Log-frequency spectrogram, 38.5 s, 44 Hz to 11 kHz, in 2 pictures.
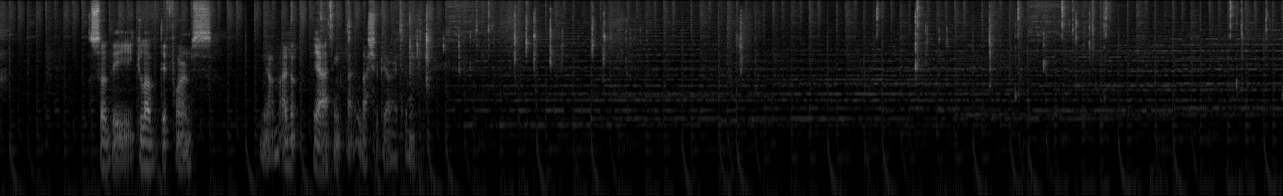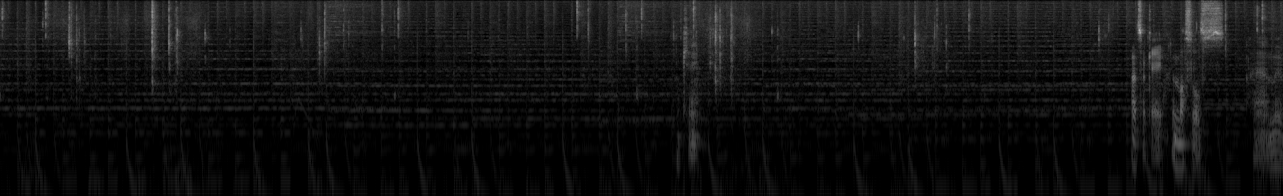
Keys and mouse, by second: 5.3 middle drag, 6.3 ctrl+z, 8.0 KP_1, 8.4 KP_3, 8.9 KP_1, 9.6 r, 13.2-14.2 drag, 14.2 r, 19.1 right drag, 19.3 drag, 20.6 KP_7, 21.8 KP_1, 22.7 r, 24.4 middle drag, 25.3-28.1 drag, 30.1 KP_7, 31.0 r, 34.0 r, 37.4-38.1 middle drag.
